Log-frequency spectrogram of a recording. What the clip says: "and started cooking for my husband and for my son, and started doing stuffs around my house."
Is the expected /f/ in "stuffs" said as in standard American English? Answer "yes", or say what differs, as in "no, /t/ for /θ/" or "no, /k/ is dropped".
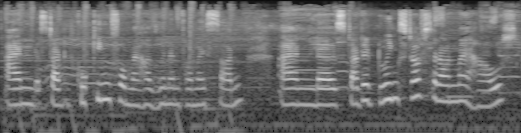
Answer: yes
